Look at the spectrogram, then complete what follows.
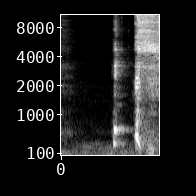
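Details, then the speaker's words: A short voiced inward gasp, then a sudden hissing, explosive single sneeze, set off by sniffing, in someone sneezy all morning in rainy weather, at work without tissues, sneezing into their hand. "I mean, that was just from trying to sniff some of this back, and of course I don't have any tissues."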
